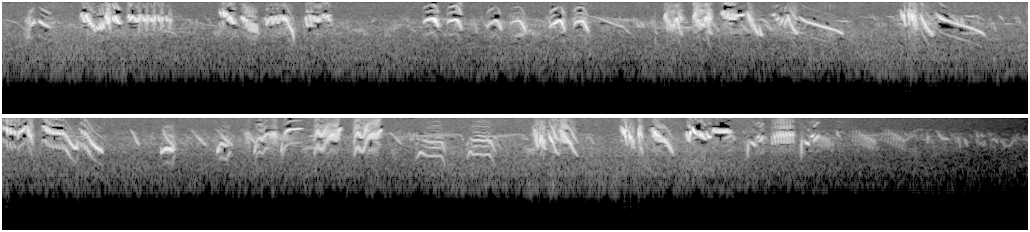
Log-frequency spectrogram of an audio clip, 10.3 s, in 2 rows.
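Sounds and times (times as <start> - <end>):
White-winged lark twittering calls: 0.0 - 10.2.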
